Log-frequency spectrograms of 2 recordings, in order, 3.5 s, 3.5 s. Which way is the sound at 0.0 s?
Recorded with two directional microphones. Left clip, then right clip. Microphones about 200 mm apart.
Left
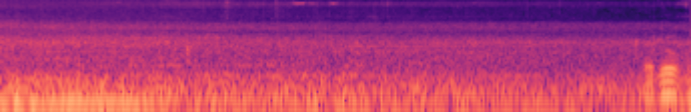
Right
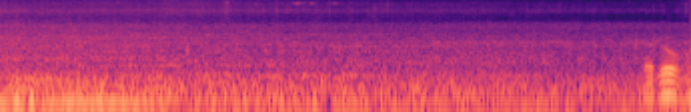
45° right (ahead or behind).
